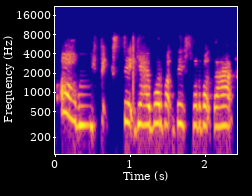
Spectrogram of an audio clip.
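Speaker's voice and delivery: high, light burst of ideas; put-on keen brainstorming; mock relieved eagerness. Acting out sudden relief and ideas.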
